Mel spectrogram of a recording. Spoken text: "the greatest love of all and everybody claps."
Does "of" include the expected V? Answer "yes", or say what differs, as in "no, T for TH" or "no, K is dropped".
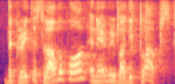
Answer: no, P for V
